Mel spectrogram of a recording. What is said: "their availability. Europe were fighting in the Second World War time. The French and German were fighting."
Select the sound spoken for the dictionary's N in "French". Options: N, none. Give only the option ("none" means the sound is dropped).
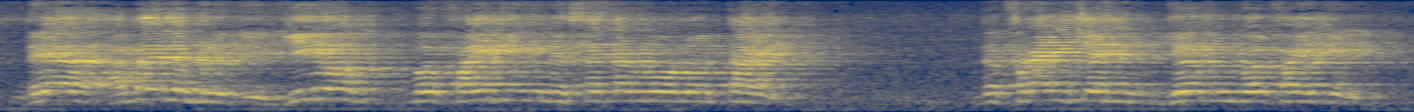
N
